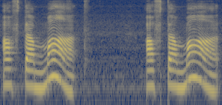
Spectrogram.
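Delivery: slow syllable by syllable. Shown as a demonstration. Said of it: "read it together".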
